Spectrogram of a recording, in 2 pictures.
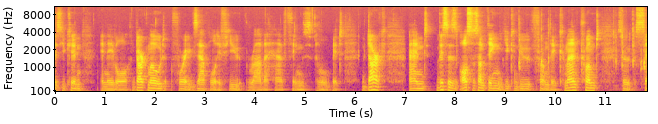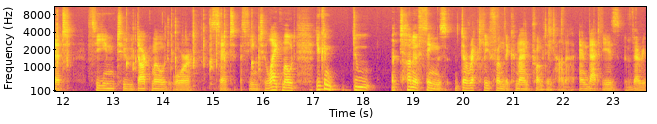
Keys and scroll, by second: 9.4 super+k, 13.8 super+k.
